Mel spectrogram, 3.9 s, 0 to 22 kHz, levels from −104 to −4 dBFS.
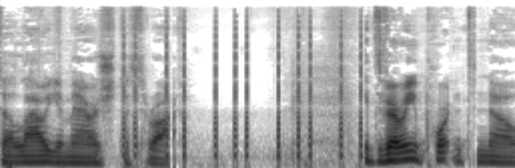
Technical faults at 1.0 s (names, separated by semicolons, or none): GSM signalling bursts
